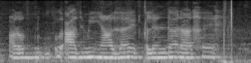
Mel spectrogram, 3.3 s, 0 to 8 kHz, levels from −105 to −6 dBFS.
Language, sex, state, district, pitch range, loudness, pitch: Magahi, female, Bihar, Samastipur, 175-190 Hz, -33 LUFS, 180 Hz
